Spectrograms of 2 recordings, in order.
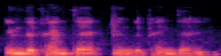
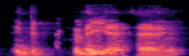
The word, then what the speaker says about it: Independiente: So they're saying, I think it's pronounced Independente or something. Yeah, Independiente. Yeah.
